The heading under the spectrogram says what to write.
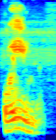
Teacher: donde la fuerza de voz está en la I. Y si la fuerza de voz está en la I, por regla de hiato, obviamente esa I es la acentuada.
